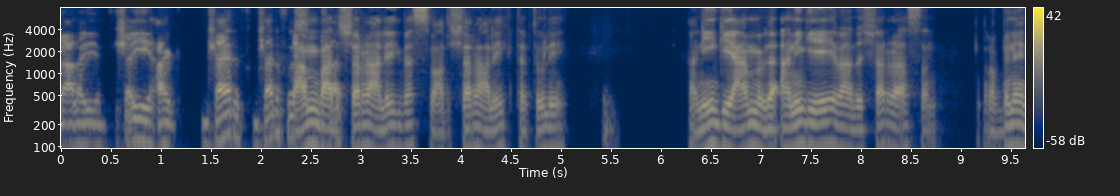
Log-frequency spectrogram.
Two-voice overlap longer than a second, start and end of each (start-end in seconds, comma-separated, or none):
none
